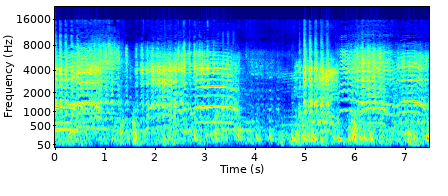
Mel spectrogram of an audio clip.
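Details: Nanny goat with her kids, several voices bleating almost without pause; arching, vibrato-laden cries overlap, dip briefly around four seconds, then resume in a cluster of rapid, higher-pitched bleats.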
